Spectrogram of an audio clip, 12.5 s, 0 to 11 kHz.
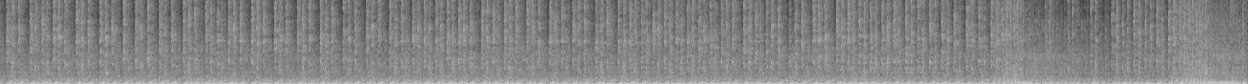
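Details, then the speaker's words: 1970 Harley XLCH Ironhead Sportster rigid kickstart bobber, after a test drive. A lumpy but even V-twin beat around idle that picks up cleanly on the throttle; a healthy engine. "sounds nice huh that concludes our test drive that sounds nice"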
